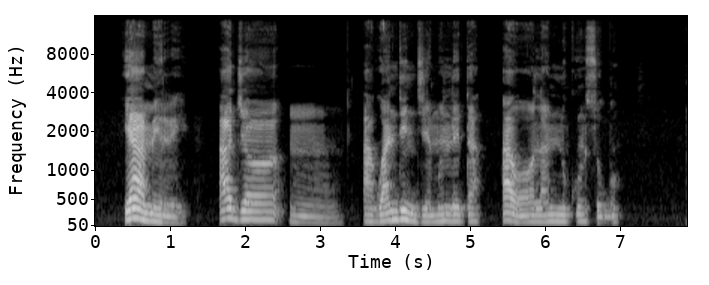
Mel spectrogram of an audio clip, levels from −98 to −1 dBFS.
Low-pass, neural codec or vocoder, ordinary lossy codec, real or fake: 14.4 kHz; vocoder, 48 kHz, 128 mel bands, Vocos; none; fake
